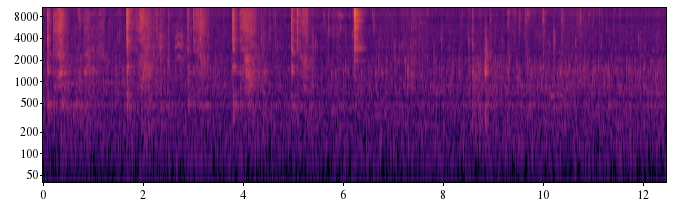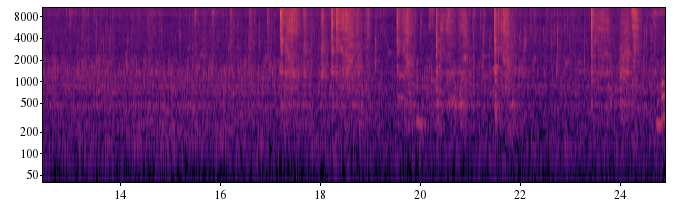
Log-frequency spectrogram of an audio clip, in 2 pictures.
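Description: A metal spatula clicking and scraping against a metal karahi as a thick curry is stirred, in bursts during the first few seconds and again a few seconds before the end. Between them the pot simmers with a steady low hiss.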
